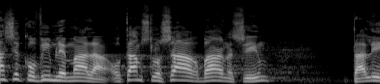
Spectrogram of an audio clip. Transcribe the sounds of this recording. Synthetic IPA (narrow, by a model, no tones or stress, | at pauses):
aʃe̞ko̞vimle̞mala̰ʔo̞tamʃlo̞ʃaːʁbaːnaʃim | t̪aːli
